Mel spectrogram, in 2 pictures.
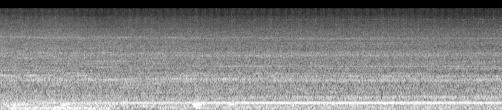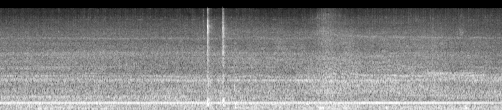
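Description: Car engine running at low speed as the car creeps through shallow floodwater, a steady hum over a background wash. Two short sharp clicks come a little past two-thirds of the way through.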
